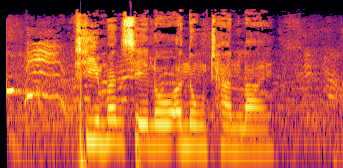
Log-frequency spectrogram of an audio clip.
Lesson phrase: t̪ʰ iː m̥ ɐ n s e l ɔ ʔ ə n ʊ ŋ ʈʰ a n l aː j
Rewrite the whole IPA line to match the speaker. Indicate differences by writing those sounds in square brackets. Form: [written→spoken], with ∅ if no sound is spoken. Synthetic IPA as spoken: t̪ʰ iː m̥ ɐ n s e l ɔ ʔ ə n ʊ ŋ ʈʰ a n l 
